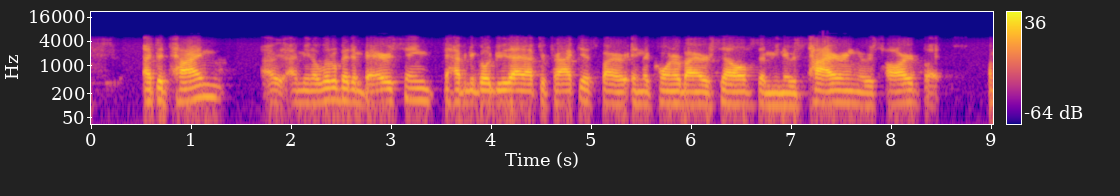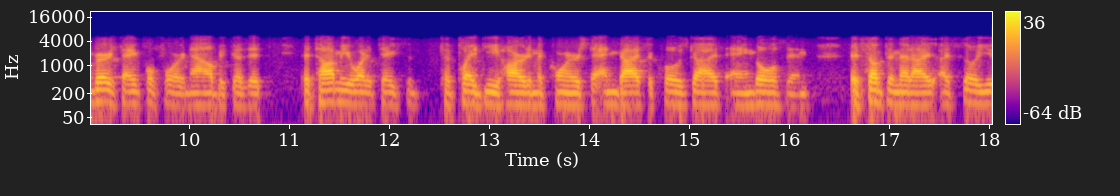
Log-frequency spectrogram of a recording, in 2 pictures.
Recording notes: the recording of our LIVE conference call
